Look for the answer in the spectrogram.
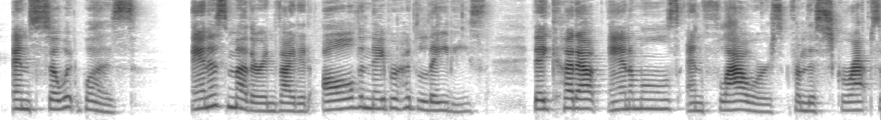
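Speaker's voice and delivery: steady storybook read-aloud; reading to a child. A narrator's reading. Parent reading The Keeping Quilt to child, storybook voice. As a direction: read it gently to your child at bedtime.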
